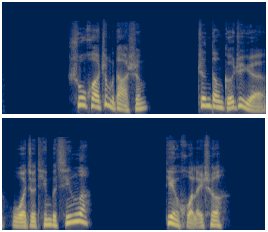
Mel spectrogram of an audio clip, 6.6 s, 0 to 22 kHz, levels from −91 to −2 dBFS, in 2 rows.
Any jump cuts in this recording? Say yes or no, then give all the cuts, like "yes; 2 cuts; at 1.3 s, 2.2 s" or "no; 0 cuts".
no; 0 cuts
